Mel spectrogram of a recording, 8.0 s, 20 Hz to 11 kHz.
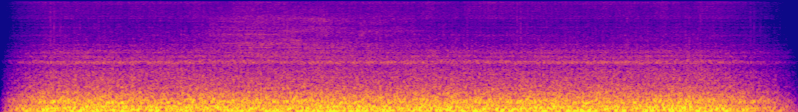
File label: AI Vent, Plasma; SpecialFX; NanoFXv2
